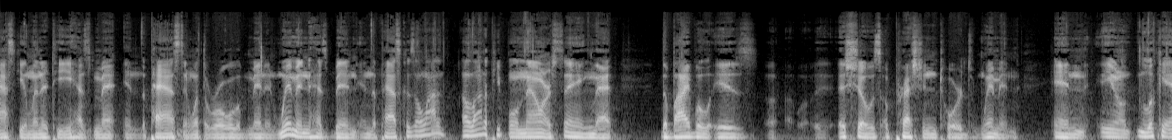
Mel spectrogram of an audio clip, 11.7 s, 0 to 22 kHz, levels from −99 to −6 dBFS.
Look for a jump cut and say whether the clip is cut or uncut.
uncut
